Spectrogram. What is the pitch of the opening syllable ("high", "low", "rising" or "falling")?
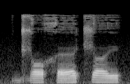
low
